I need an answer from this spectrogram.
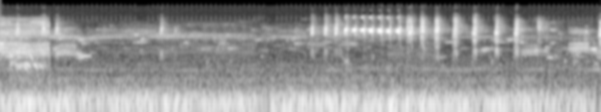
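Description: Marsh birds calling at dawn: a busy chorus of high calls fades out about a second in, and about three seconds in one bird gives a rapid rattling trill of sharp, high notes, about eight a second, for some two seconds.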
